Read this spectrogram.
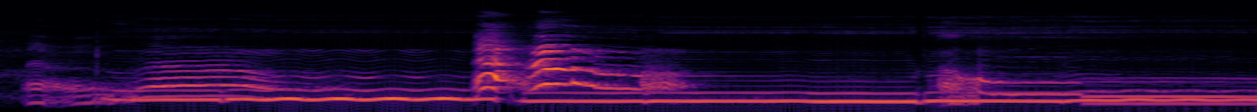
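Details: Chico, a five-year-old pet chihuahua, singing along indoors as Christmas carols are sung: wavering, high, upward-swooping howls rise over a steady hummed human tone, with short yelping peaks near the middle and end.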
